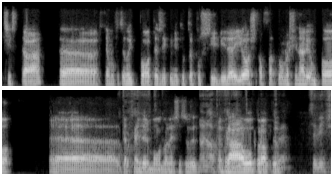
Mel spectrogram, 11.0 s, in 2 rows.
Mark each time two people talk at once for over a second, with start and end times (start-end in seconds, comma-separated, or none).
7.5-10.2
